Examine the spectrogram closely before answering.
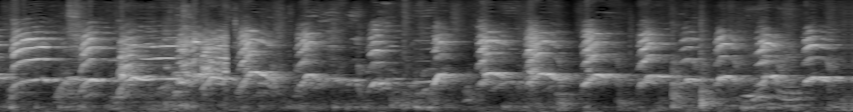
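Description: German shepherd puppies yelping in a rapid string of high-pitched yips, about three a second, eager for the food being set down; the yelping stops abruptly near the end.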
